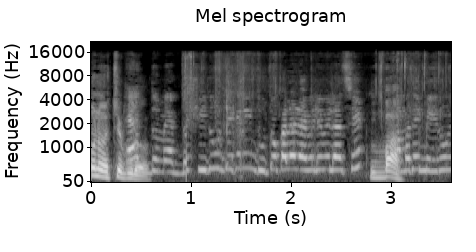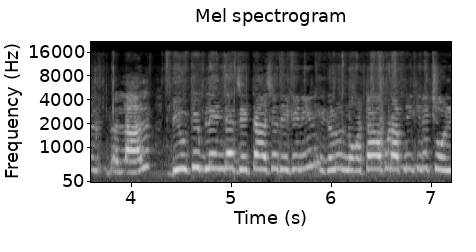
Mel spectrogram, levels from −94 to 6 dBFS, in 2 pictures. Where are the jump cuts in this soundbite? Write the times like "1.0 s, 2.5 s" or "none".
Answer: 0.9 s, 4.3 s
